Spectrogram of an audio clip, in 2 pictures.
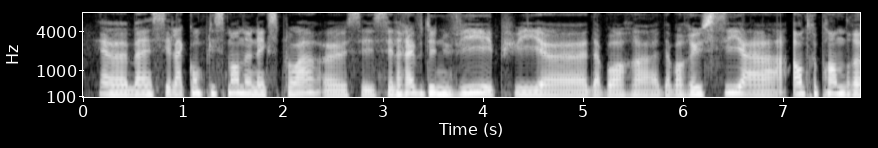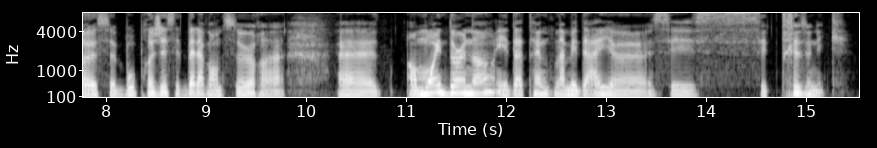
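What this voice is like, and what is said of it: Québécois French accent. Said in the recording (French): “cet accent du Québec”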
